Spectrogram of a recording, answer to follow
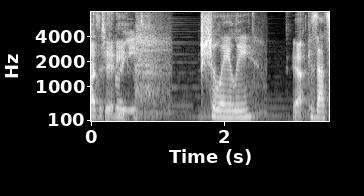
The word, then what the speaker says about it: shillelagh: Shillelagh. Yeah. Because that's how that's pronounced.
